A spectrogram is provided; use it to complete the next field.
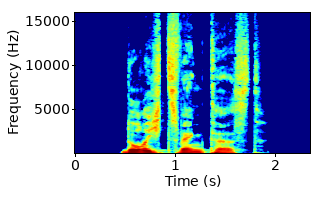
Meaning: inflection of durchzwängen: 1. second-person singular dependent preterite 2. second-person singular dependent subjunctive II
- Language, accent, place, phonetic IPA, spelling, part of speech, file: German, Germany, Berlin, [ˈdʊʁçˌt͡svɛŋtəst], durchzwängtest, verb, De-durchzwängtest.ogg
